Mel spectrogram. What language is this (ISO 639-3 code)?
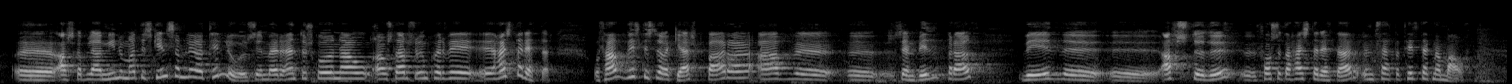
isl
